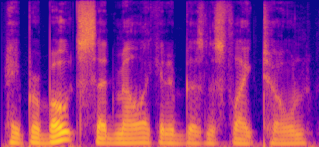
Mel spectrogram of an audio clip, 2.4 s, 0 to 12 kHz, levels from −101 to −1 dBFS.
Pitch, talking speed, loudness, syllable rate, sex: 105 Hz, 225 wpm, -20 LUFS, 5.6 syllables/s, male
